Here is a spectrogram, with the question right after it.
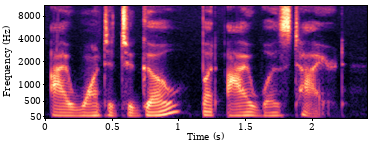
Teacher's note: The intonation here is very specific. You go up on the first part and down on the second part. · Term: Up, then down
